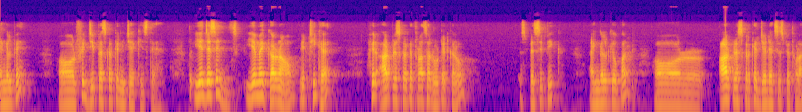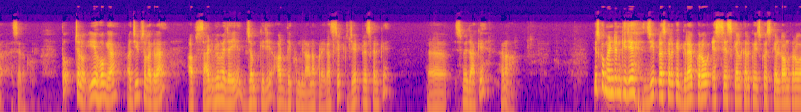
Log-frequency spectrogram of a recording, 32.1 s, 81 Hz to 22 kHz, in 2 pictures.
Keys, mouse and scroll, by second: 1.8 g, 3.0 click, 3.5 scroll down 1, 3.8 middle click, 4.6 scroll up 1, 4.8-6.1 middle drag, 6.1-7.8 middle drag, 7.8 r, 10.5 click, 11.0-14.4 middle drag, 14.4 r, 16.4 click, 16.7 scroll down 1, 16.9 middle click, 18.1 scroll up 1, 18.4 middle click, 20.9-21.3 scroll up 1, 21.6 shift+middle click, 22.9 shift+z, 23.3 middle click, 25.7 scroll up 1, 26.1 shift+middle click, 26.5 scroll up 1, 26.8 shift+middle click, 28.9 g, 30.0 click, 30.4 s.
